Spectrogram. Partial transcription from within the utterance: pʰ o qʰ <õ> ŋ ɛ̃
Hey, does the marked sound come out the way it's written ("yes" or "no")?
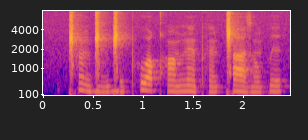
yes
